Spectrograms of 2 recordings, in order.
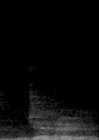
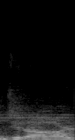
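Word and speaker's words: Gerrard: In share are to characters जेरड and intruder. इसको जिराड ऐसे करके प्रोनाउंस नहीं करना है। इट्स जेरड एंड इंटूडर।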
